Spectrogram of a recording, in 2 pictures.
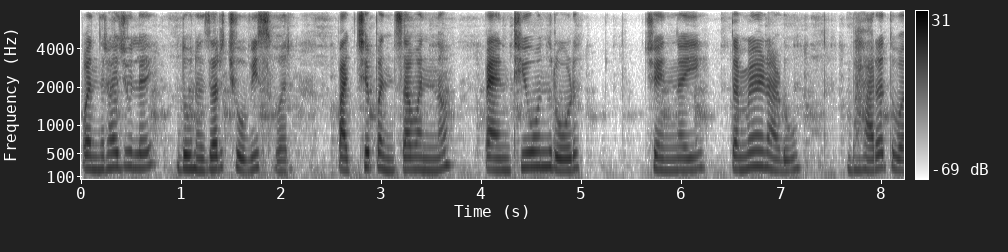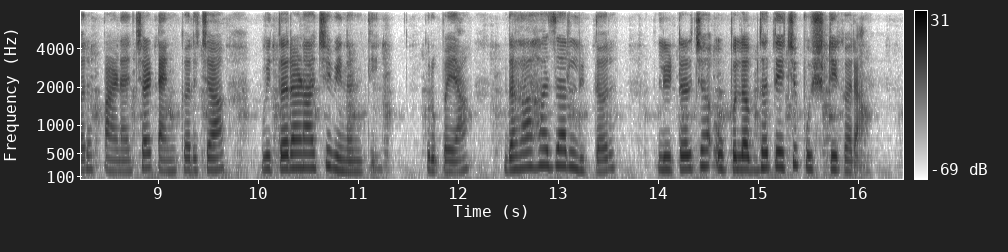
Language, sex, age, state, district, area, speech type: Marathi, female, 18-30, Maharashtra, Palghar, rural, read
